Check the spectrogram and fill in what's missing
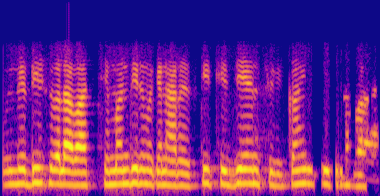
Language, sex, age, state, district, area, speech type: Maithili, female, 18-30, Bihar, Madhepura, rural, conversation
